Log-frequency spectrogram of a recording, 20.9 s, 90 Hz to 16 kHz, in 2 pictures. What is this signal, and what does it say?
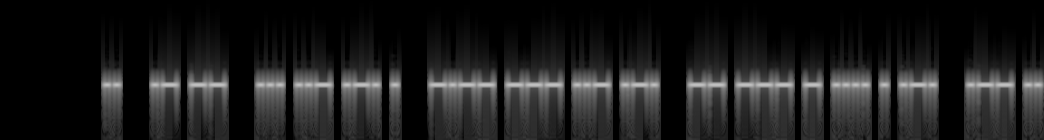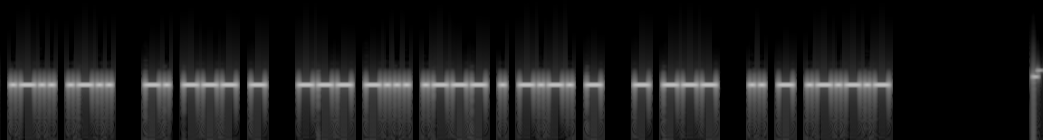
Morse code, heard as a keyed tone, about 25 wpm, 700 Hz. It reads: I AM SURE YOUR MOTHER WILL NOT OBJECT TO IT.
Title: Sentences from Top 1000 Words - Review Part 3 - 25wpm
